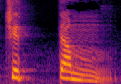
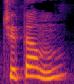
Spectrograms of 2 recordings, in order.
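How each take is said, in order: First: The middle t sound is held and doubled. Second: The middle t sound is short and single. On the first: The speaker calls it right. "When two takaras are together" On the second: The speaker calls it wrong. "It is not Chittam"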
